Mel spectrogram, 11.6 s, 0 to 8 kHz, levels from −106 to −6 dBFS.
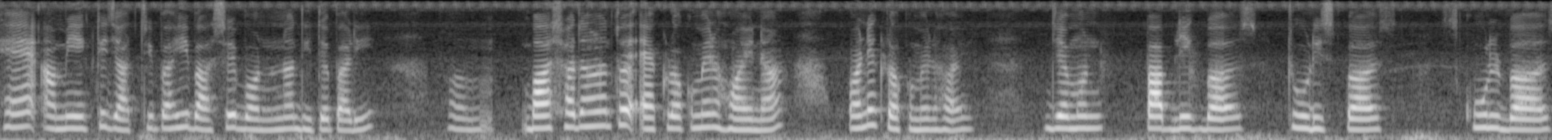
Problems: none marked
